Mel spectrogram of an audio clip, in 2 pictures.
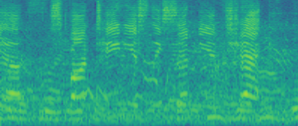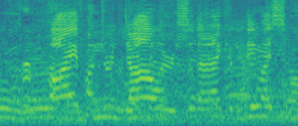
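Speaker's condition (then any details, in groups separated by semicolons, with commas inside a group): No condition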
